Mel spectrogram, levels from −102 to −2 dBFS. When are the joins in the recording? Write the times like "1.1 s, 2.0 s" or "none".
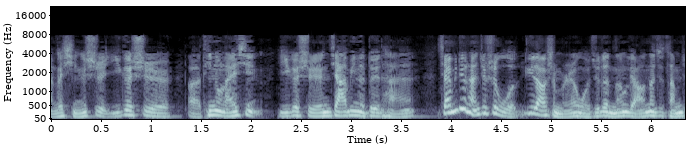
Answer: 1.3 s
